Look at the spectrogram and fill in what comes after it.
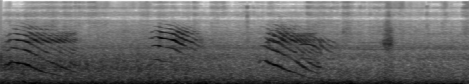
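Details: At Oak Creek Wildlife Refuge, where elk are fed, a cow elk gives nasal, descending mewing calls every couple of seconds, apparently looking for her calf, with bulls nearby.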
